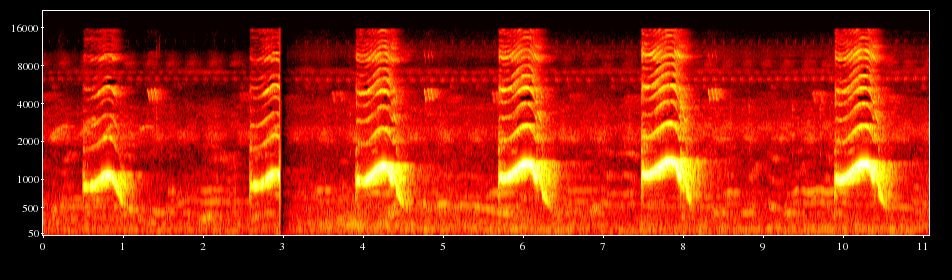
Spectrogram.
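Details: Little bronze cuckoo, still vocal while held. Six bright, rich whistled notes, each climbing then dropping sharply, spaced roughly every two seconds in a steady series.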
